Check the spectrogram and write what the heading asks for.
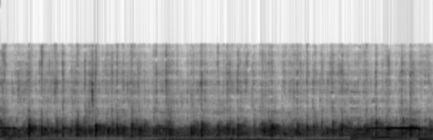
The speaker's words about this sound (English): Oh, come on, clap your hands unto the Lord tonight.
